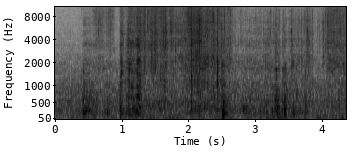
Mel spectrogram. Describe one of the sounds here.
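Cardboard rustles and thumps as an item is shifted inside a box.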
